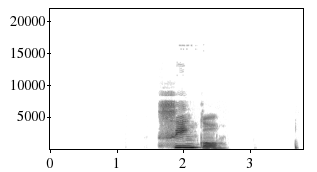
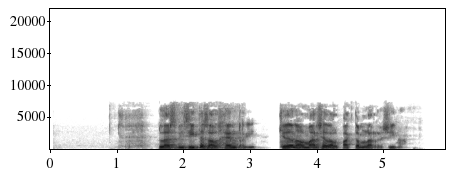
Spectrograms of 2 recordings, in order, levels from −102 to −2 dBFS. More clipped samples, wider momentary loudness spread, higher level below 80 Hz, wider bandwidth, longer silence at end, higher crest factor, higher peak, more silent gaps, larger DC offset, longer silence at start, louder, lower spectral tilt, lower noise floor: neither; first, 17 LU vs 13 LU; second, -90 dBFS vs -60 dBFS; about the same, 8 kHz vs 7.6 kHz; first, 1.3 s vs 0.65 s; about the same, 18 dB vs 16 dB; second, -8 dBFS vs -2 dBFS; neither; neither; first, 1.7 s vs 1.35 s; second, -21 LUFS vs -16 LUFS; second, -3.5 dB/octave vs -5.5 dB/octave; first, under -90 dBFS vs -80 dBFS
